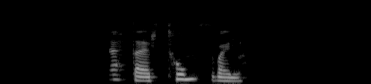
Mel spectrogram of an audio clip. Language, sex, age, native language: Icelandic, female, 40-49, Icelandic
